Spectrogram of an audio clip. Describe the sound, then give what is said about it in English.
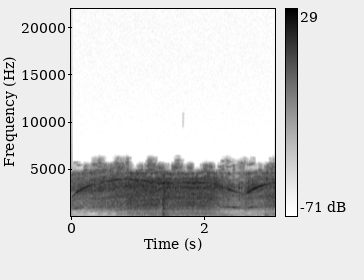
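An electric drill, a power tool converted to a drill by slipping a drill bit into its chuck, runs steadily as it bores holes through a board, a loud, continuous motor whine with a gritty hiss and tones that dip and rise slightly in pitch, with no one talking. “Look at it drill holes through this board. It drills too fast.”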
